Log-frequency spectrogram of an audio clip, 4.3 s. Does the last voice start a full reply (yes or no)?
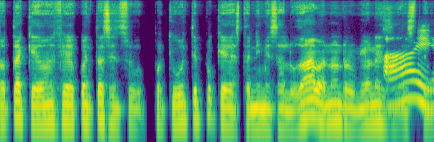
yes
